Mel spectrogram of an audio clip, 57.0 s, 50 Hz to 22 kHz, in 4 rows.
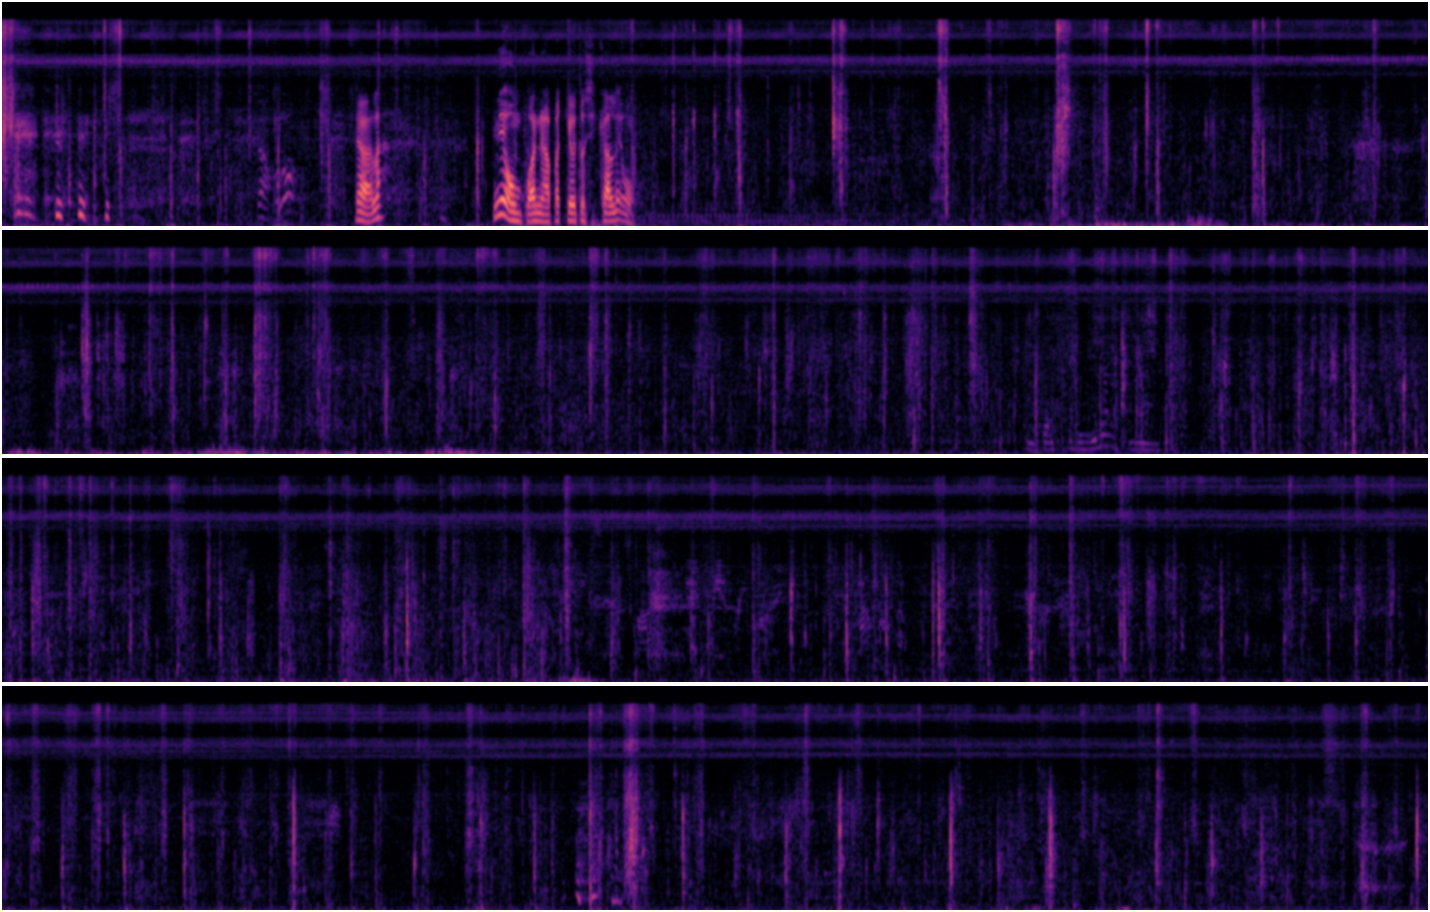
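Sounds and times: footsteps on dry leaves: 0.0 - 57.0.

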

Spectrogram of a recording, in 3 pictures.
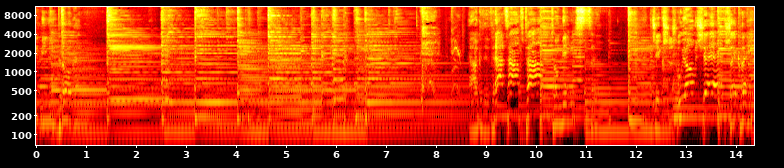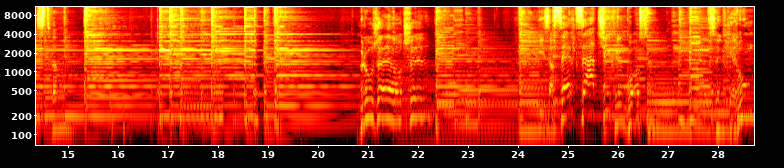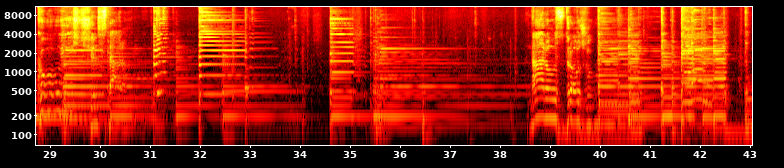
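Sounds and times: acoustic guitar chords strummed: 0.0 - 43.0.

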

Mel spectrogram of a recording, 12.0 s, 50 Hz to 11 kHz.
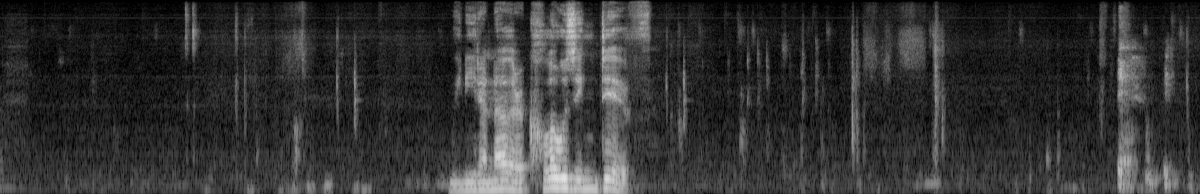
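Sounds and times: computer keys and mouse clicking: 1.8 - 3.7, 6.6 - 8.8.

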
